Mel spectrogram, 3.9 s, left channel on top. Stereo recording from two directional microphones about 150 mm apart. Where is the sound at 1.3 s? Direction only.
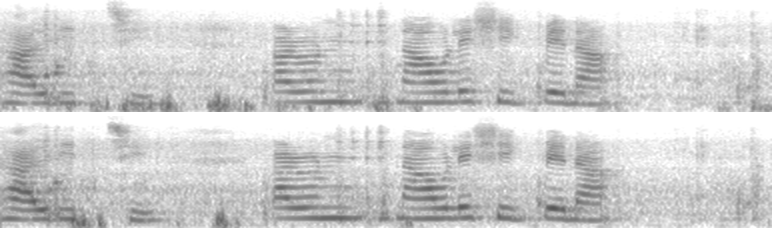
20° right (ahead or behind).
